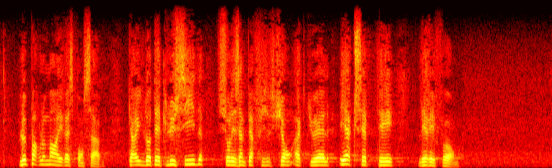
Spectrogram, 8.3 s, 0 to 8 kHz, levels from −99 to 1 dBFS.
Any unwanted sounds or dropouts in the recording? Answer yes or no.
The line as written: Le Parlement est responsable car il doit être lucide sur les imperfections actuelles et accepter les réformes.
no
